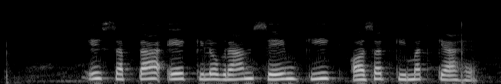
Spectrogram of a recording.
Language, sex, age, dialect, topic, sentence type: Hindi, female, 18-24, Awadhi Bundeli, agriculture, question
